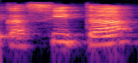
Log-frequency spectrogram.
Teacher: representa el fonema oclusivo velar sordo K, ¿no? La A, que es la vocal A, representa la vocal A también, ¿no?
